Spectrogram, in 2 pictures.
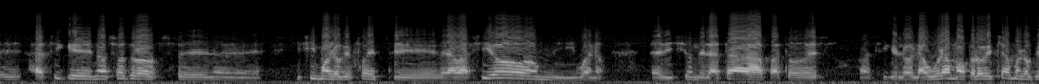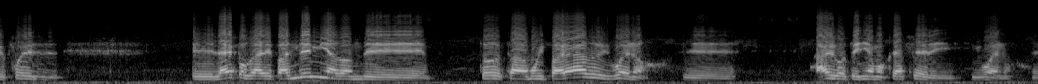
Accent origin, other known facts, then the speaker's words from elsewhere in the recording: San Justo, Buenos Aires Province, Argentina; nosotros somos acá de San Justo, Casanova, La Matanza, Buenos Aires, zona oeste.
